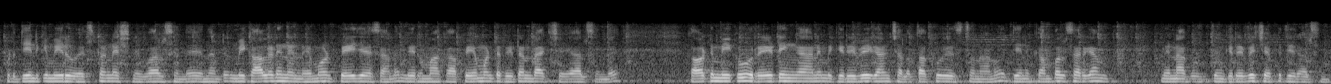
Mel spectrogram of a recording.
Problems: constant background noise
